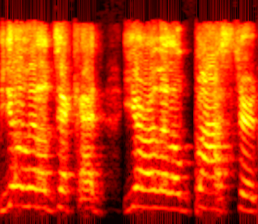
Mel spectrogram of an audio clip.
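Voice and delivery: play-acted, very high, hammy, overacted screaming fit. Describing a terrible overactor in a movie once he goes crazy, imitating an overactor screaming. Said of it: "he's just screaming for entire scenes".

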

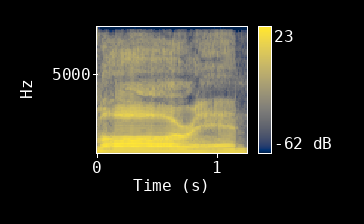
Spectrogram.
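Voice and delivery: loud, high shouting. Retelling a heckler during a comedy set: imitating a heckler shouting.

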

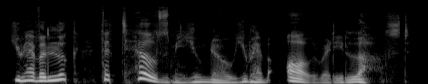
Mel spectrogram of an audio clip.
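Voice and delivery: haughty, superior, condescending tone. Henmar addresses his opponent, with a superior, condescending tone. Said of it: "with the tone of a man who believes everyone to be his inferior".

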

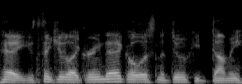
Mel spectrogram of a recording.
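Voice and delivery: put-on mocking, teasing tone. Acting out how they would have made fun of the other speaker back then, imitating a mocking taunt. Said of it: "I probably would have made fun of you".

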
